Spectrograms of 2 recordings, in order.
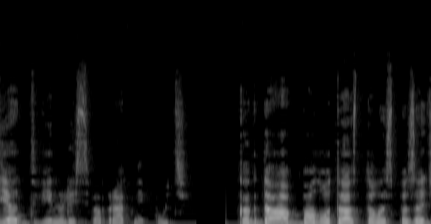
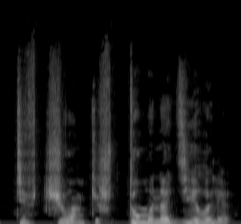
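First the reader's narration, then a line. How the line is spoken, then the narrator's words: Exclaimed. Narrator (Russian): воскликнул он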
